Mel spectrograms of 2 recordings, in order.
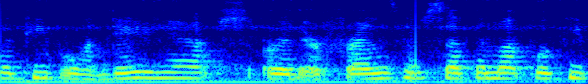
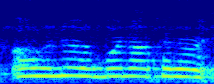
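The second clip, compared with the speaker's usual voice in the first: mock protest; 7 semitones higher than usual. Voices listener's objection.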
